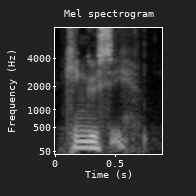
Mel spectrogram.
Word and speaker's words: Kingussie: King Usi. I had to look that up on YouTube to make sure I got the right pronunciation.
